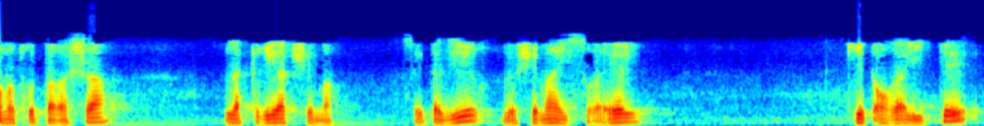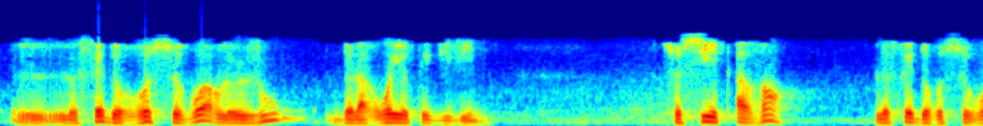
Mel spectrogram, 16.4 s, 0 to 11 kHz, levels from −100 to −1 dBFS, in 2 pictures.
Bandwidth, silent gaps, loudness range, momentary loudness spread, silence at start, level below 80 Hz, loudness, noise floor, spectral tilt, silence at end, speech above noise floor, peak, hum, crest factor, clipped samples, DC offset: 4.5 kHz; none; 4 LU; 11 LU; 0 s; -46 dBFS; -17 LUFS; -55 dBFS; -11.5 dB/octave; 0 s; 39 dB; 0 dBFS; none; 18 dB; under 0.1%; under 0.1%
